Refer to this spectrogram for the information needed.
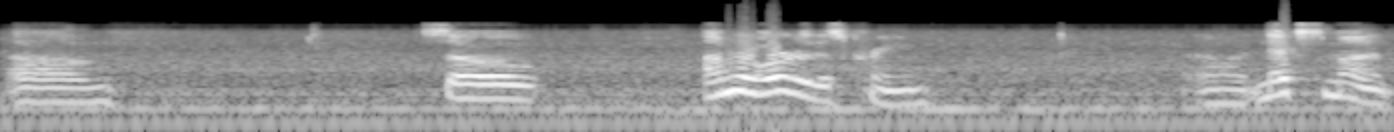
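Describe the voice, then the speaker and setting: A woman with an American accent speaks very slowly in a very deep, low pitch, with lively intonation, long, frequent pauses and big swings in loudness. Audible room echo and noticeable background noise fill the recording. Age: 50s. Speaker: video blogger. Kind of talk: casual webcam vlog.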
